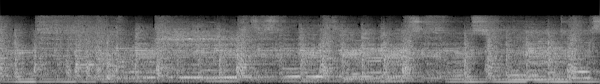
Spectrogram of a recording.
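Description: A live indie shoegaze rock band playing: electric guitar, electric bass and drum kit, loud and continuous, with sustained low bass notes under the guitars and drums.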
